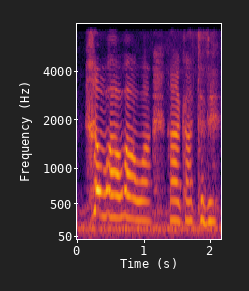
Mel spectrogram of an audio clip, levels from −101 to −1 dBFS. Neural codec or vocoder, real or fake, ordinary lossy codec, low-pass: none; real; none; 7.2 kHz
